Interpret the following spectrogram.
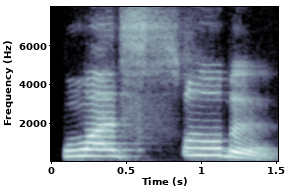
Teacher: واو صاد زبر وس، صاد با پیش صب، والصب۔ ادھر با پر قلقلہ لازمی کرنا ہے کیونکہ با ساکن ہے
